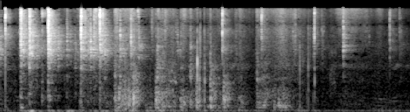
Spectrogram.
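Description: A miniature schnauzer's claws clicking on a hard floor as it walks about, the clicks thinning out over the last second or so as it comes to a stop.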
